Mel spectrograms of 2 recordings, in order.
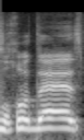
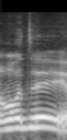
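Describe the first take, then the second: First: The final z sound is pronounced. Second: The word ends on the vowel, no z. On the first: The speaker calls it right. "On prononce Rodez" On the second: The speaker calls it wrong. "pas Rodé"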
